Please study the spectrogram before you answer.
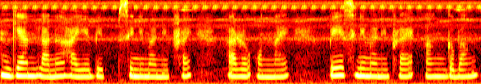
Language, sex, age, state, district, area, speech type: Bodo, female, 18-30, Assam, Chirang, rural, spontaneous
